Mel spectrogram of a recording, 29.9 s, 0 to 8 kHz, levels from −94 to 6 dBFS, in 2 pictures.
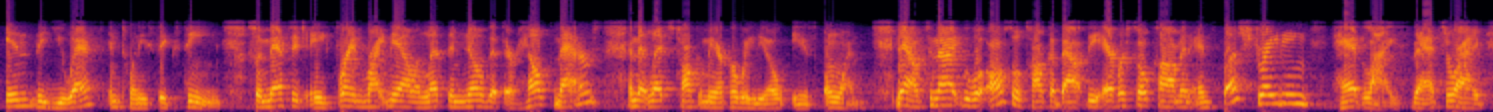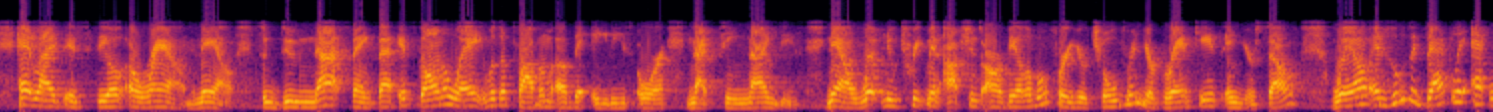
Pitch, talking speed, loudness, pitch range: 150 Hz, 165 wpm, -14 LUFS, 135-170 Hz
